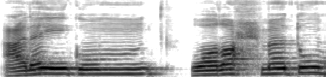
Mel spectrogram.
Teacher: کم میں ساکن یہاں پہ غنہ کریں گے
